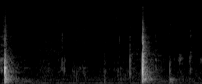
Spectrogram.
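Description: Two sharp knocks from a small wooden chest being handled as its lid is brought shut, one right at the start and one about a second and a half in.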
